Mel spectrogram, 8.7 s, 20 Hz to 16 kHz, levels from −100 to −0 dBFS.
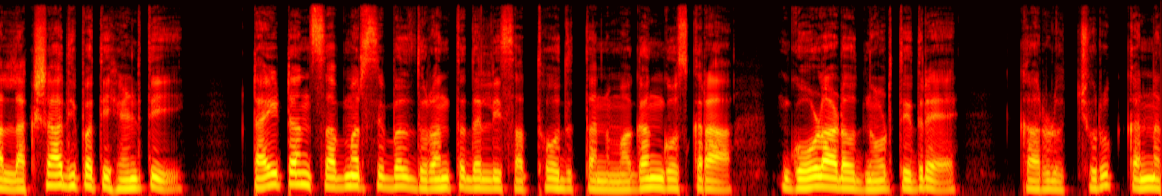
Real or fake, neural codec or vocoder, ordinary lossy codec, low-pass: real; none; none; 14.4 kHz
